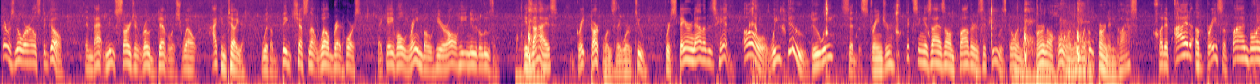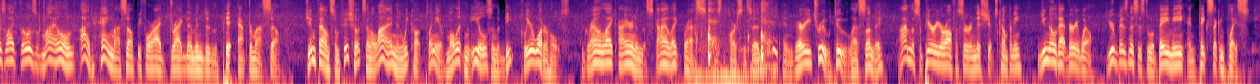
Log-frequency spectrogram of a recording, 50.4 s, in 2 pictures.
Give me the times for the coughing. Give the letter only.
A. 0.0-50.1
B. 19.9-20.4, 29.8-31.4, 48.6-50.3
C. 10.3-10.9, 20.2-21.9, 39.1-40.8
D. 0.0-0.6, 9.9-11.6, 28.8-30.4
C.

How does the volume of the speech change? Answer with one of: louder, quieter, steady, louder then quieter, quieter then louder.
steady.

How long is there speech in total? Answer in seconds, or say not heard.
50 s.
